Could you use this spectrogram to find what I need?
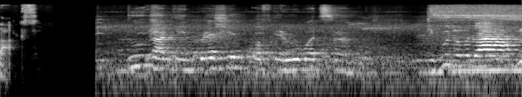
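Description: A teenage boy speaks nearby.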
